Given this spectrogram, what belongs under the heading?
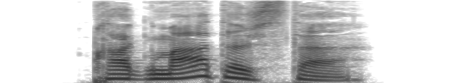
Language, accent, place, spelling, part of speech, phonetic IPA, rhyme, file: German, Germany, Berlin, pragmatischster, adjective, [pʁaˈɡmaːtɪʃstɐ], -aːtɪʃstɐ, De-pragmatischster.ogg
- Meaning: inflection of pragmatisch: 1. strong/mixed nominative masculine singular superlative degree 2. strong genitive/dative feminine singular superlative degree 3. strong genitive plural superlative degree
